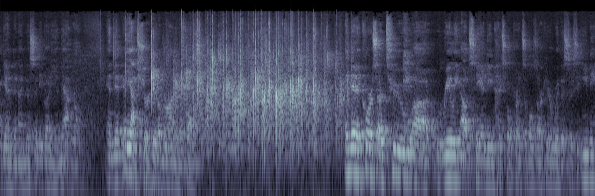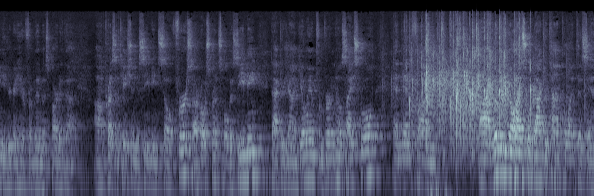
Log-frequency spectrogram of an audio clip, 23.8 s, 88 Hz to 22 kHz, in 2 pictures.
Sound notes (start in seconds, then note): 4.9 audience clapping; 19.4 audience clapping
